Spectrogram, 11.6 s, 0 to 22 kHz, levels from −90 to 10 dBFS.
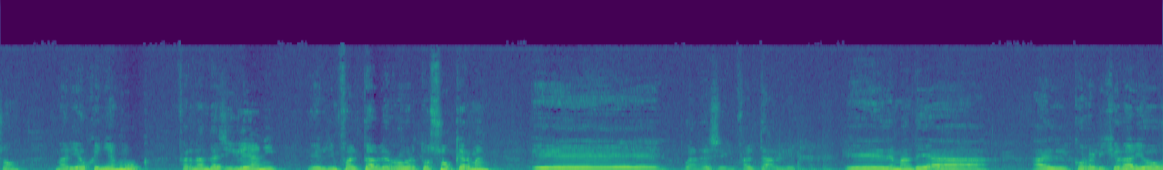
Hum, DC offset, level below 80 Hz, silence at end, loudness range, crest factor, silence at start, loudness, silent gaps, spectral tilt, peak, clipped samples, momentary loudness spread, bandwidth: none; under 0.1%; -42 dBFS; 0 s; 3 LU; 14 dB; 0 s; -19 LUFS; none; -7 dB/octave; -4 dBFS; under 0.1%; 14 LU; 16.5 kHz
